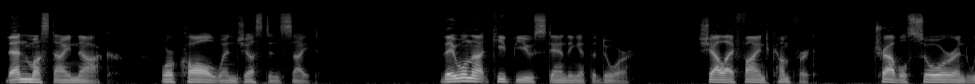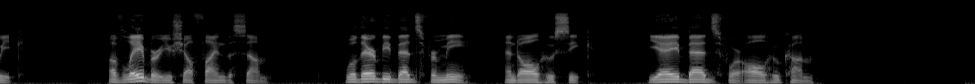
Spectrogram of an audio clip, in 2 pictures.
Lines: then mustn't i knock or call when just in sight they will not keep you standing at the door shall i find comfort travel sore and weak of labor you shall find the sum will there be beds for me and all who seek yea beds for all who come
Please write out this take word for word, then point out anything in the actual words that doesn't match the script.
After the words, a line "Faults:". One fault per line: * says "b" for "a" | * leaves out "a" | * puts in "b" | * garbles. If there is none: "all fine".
then must i knock or call when just in sight they will not keep you standing at the door shall i find comfort travel sore and weak of labor you shall find the sum will there be beds for me and all who seek yea beds for all who come
Faults:
* says "must" for "mustn't"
